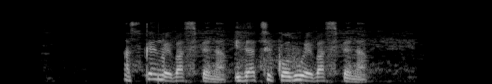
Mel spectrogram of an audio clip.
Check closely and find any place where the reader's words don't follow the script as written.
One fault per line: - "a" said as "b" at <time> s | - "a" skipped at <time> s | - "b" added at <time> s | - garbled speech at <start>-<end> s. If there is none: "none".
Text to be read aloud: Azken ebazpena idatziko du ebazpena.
none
